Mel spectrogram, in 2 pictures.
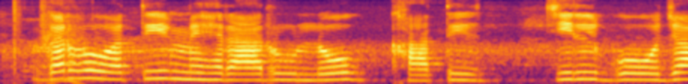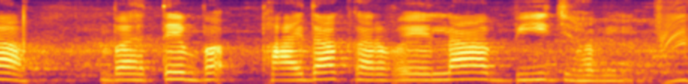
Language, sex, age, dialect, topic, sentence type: Bhojpuri, female, 25-30, Northern, agriculture, statement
